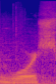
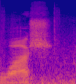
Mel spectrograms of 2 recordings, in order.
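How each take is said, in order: First: It is said with a regional pronunciation. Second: It is said with a standard pronunciation.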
